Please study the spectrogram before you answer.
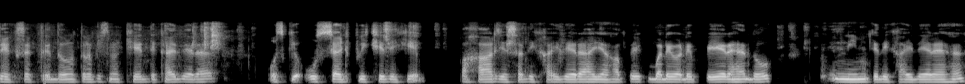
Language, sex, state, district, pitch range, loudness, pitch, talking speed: Hindi, male, Bihar, Muzaffarpur, 115-120 Hz, -16 LUFS, 120 Hz, 215 wpm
